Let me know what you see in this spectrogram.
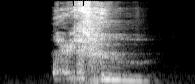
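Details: An adult male's sneeze, deliberately induced after showering: a single explosive voiced sneeze lasting about one second, with a sharp burst and trailing vocal tail.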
